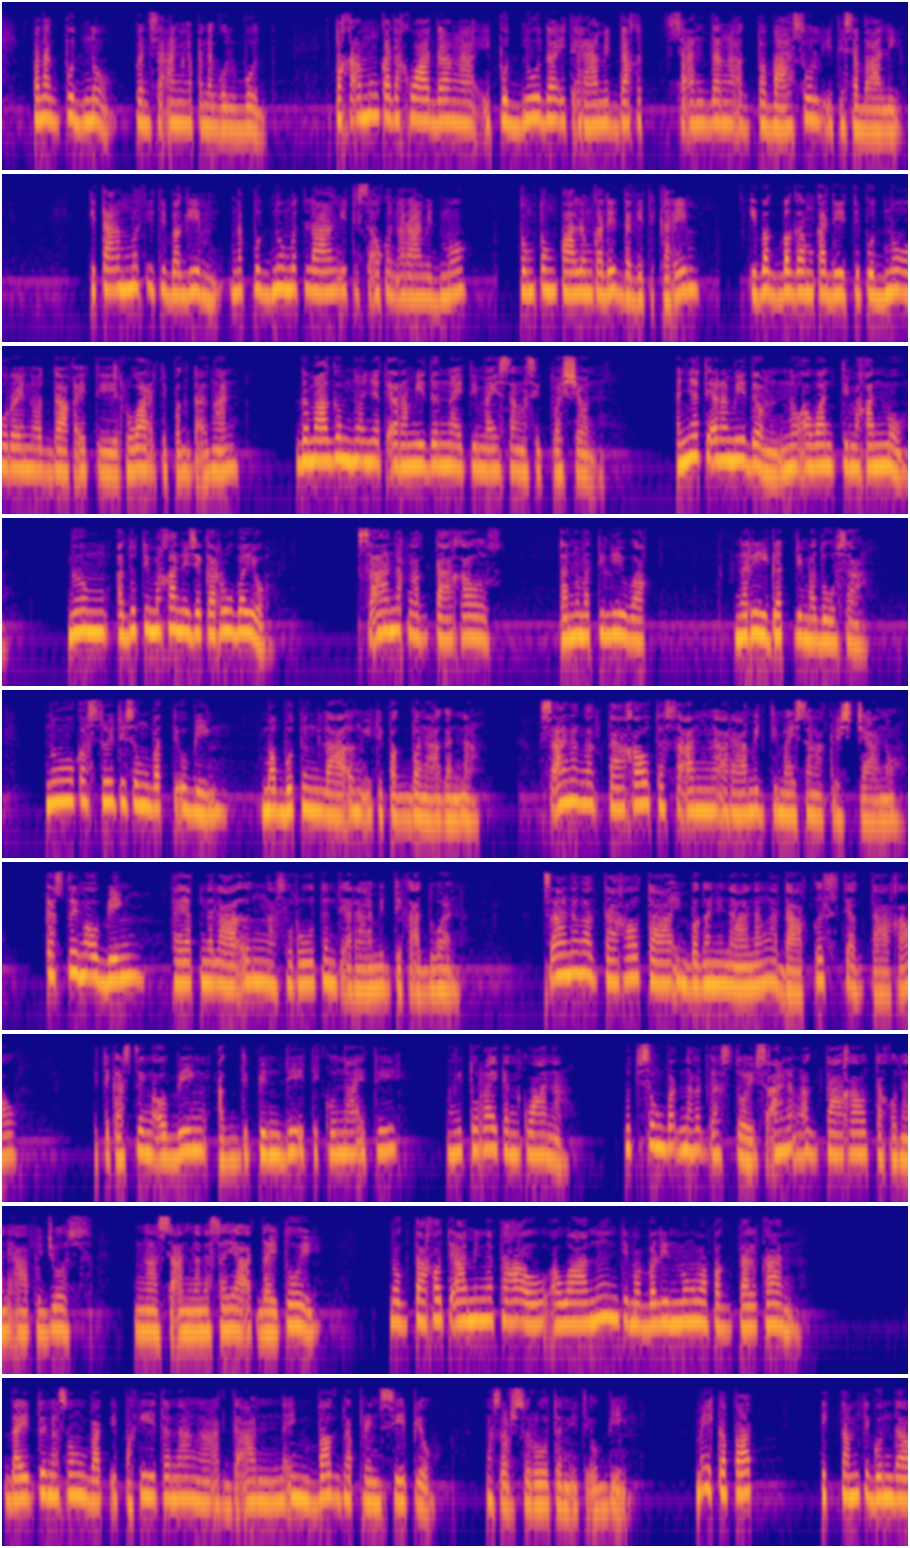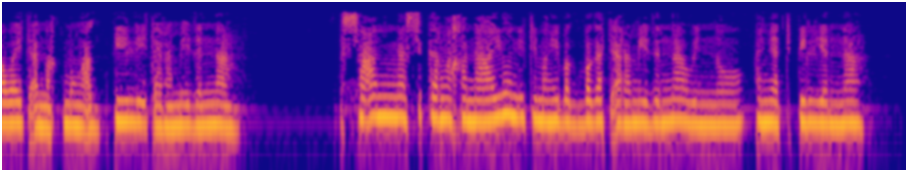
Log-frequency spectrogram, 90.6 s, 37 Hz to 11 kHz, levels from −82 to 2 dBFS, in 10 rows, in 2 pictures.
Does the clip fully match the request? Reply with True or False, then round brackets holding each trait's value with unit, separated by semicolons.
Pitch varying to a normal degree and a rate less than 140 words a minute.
True (4.4 semitones; 130 wpm)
